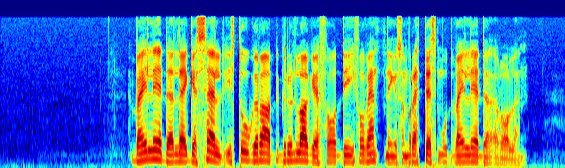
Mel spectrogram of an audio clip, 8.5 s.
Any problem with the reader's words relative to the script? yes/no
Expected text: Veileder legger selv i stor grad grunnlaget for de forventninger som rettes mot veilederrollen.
no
